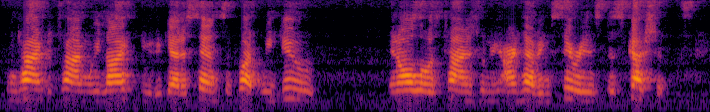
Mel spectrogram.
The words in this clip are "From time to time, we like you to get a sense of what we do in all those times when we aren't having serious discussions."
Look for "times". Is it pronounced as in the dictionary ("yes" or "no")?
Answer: yes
